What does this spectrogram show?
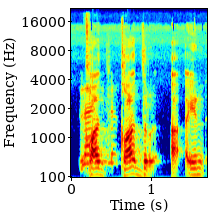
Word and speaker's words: قدر: ادراک ما لیلۃ القدر۔ قدر اینڈ میں آخر میں را کی آواز ہونی چاہیے، را ساکن ہے، را کا تلفظ کریں اس کو۔ وما ادراک ما لیلۃ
